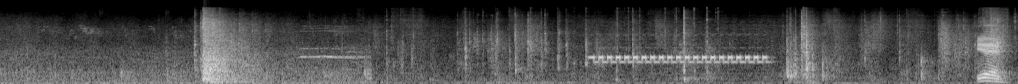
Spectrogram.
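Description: Telephone ringing: one warbling electronic ring of under two seconds, about six seconds in. A loud thud comes about two seconds in.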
